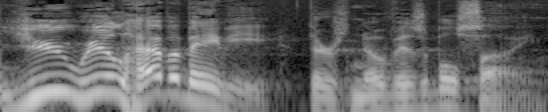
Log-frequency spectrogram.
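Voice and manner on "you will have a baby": higher, lightly voiced voice from heaven; mock thundering voice. Preacher imagining God announcing to Hannah, mock thundering. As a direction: pretend to proclaim it from the clouds. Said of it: "no voice thundering from the heavens saying".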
